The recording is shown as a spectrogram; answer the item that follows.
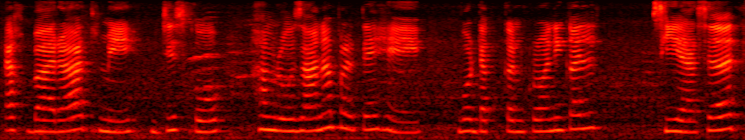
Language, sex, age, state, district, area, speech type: Urdu, female, 18-30, Telangana, Hyderabad, rural, spontaneous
